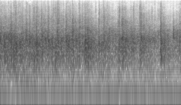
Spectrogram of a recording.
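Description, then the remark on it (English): An audience applauding: steady, dense clapping from many hands that holds at an even, moderately loud level throughout, with no talking over it. “So we've got all kinds of clapping to do, all kinds of excitement.”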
